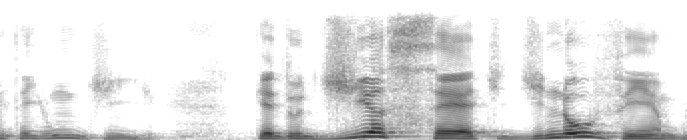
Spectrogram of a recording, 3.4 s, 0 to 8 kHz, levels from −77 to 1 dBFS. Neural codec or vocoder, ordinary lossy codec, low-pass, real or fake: none; none; 7.2 kHz; real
